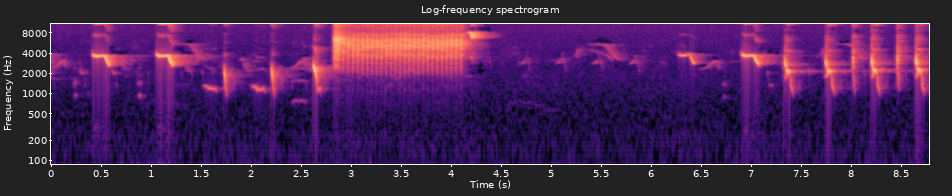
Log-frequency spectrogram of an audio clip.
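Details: Nightingale singing in the evening: sweeping whistled notes, a long buzzing rattle, a pause, then a rapid series of sharp chipping notes.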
